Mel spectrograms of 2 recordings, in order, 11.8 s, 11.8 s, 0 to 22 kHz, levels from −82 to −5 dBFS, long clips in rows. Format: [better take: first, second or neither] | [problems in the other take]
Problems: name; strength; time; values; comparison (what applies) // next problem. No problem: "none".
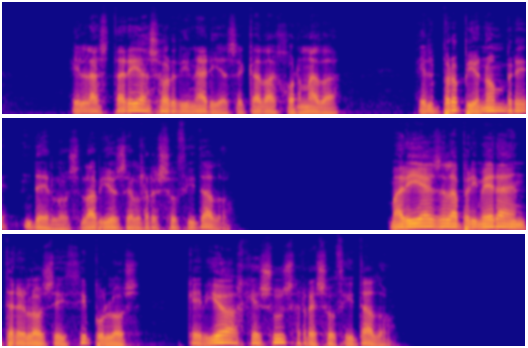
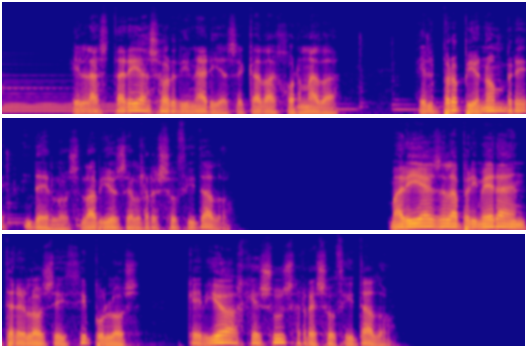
first | background music; very faint; until 4.5 s; 20 dB below the speech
